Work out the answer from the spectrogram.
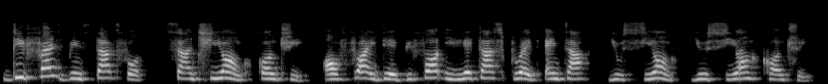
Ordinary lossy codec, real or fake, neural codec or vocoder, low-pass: none; fake; codec, 16 kHz, 2 kbps, FunCodec, trained on LibriTTS, 25 frames a second; 7.2 kHz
